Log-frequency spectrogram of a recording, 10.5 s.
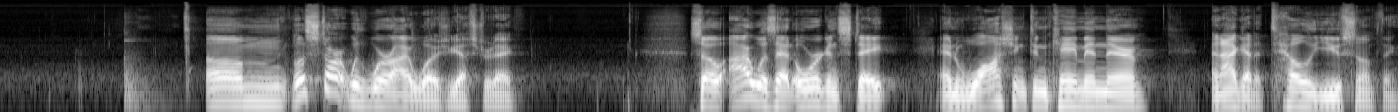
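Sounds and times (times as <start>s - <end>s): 
glass chalice clinking: 0.9s - 1.2s
speech: 1.5s - 4.0s, 5.2s - 10.4s.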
